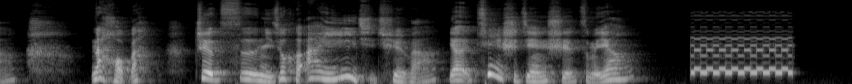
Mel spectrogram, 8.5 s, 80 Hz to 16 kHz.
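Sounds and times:
speech: 0.9s - 6.4s
telephone ringing with warbling electronic trill: 6.9s - 8.0s.

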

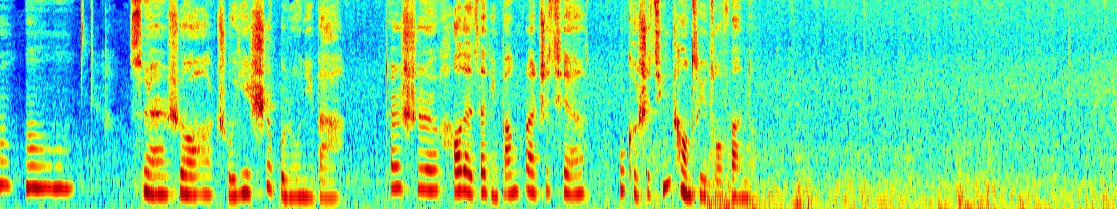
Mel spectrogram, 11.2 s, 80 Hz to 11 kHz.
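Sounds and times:
steady rain: 0.0s - 11.1s
speech: 1.3s - 7.7s
low rolling rumble of thunder: 5.5s - 11.1s.

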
